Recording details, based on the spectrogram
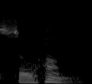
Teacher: when you're breathing in there's a sibilant or an S sound and when you're breathing out there's an aspirate or H sound and in Sanskrit that they would put those two sounds together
